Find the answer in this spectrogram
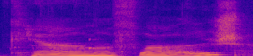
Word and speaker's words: camouflage: We stress on the first syllable cam, and the letter A has the A, like in cat. So it'll sound like camouflage.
